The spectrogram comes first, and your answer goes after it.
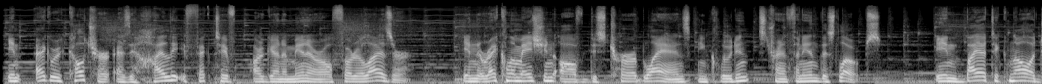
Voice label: English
